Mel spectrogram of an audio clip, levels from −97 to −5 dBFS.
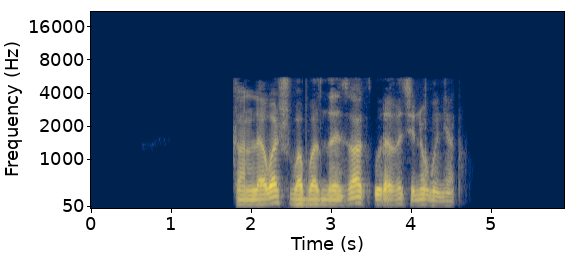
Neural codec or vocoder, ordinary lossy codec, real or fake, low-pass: codec, 16 kHz, 1 kbps, X-Codec, WavLM features, trained on Multilingual LibriSpeech; AAC, 48 kbps; fake; 5.4 kHz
